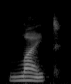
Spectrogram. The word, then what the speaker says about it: light: 지금 배운이 빛 가벼운이유이 단어는 한국어 라에 더 가깝게 발음이 됩니다 자 요거 한 번만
